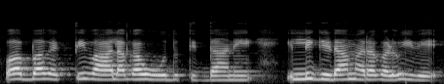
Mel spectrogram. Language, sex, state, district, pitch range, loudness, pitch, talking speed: Kannada, female, Karnataka, Bidar, 215-240 Hz, -15 LUFS, 225 Hz, 95 wpm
